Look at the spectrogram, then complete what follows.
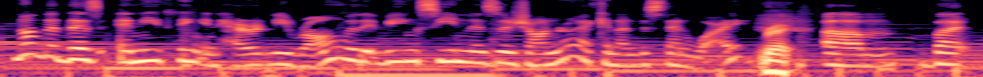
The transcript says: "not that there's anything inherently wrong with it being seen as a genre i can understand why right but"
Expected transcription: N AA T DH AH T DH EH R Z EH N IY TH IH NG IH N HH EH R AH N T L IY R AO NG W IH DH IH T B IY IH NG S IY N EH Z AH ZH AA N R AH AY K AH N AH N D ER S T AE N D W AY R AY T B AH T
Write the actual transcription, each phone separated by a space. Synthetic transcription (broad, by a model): N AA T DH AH T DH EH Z EH N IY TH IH NG IH N HH EH R AH N T L IY R AO NG W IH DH IH T B IY IH NG S IY N EH Z AH ZH AA N R AH AY K AH N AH N D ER S T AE N D W AY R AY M B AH T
